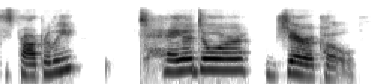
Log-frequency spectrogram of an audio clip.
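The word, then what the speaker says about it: Géricault: Theodore Jericho. Like Chris Jericho. That is not how it's spelled.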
